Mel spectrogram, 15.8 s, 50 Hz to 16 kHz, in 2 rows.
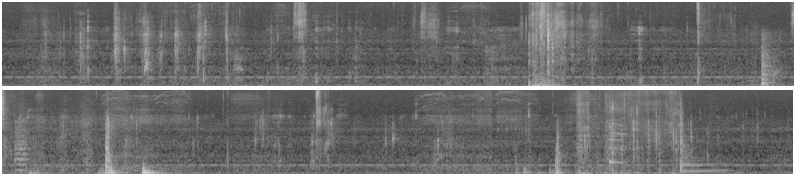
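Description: Close-miked chewing and wet mouth sounds of a person eating a soft breakfast burrito of chorizo, egg and hash brown, with scattered small clicks and a few louder bites or smacks about 5 and 9 seconds in. A faint steady hum sits underneath.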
